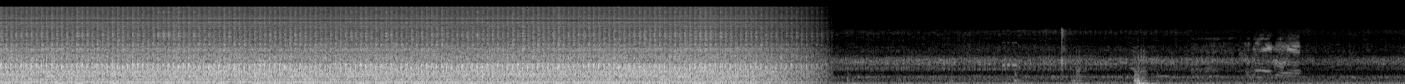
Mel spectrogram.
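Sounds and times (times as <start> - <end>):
fire truck engine running: 0.0 - 8.4.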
